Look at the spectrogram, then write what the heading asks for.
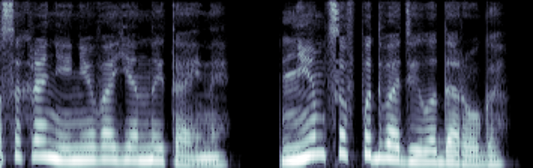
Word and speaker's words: дорога: Автор имел в виду слово «дорога». Как ни старались, немцы не могли произнести его правильно. У них всегда получался такой вариант, как «тарока».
